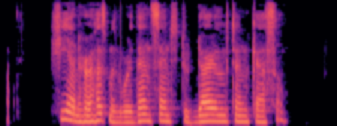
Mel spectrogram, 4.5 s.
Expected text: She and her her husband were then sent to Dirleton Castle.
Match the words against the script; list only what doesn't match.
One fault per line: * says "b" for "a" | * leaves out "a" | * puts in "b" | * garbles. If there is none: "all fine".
* leaves out "her"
